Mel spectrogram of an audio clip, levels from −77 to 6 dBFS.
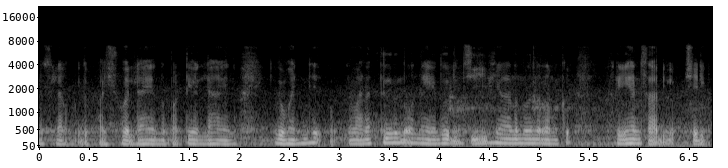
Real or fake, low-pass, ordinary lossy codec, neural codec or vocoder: real; 7.2 kHz; Opus, 24 kbps; none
